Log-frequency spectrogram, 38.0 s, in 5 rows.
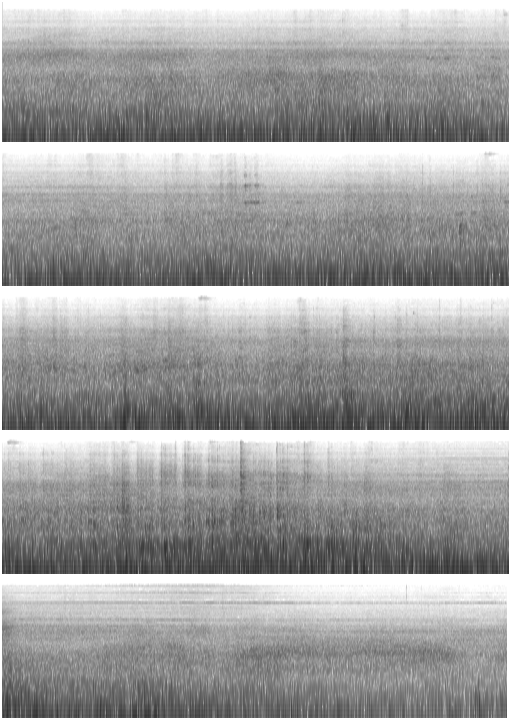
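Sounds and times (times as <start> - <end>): freight train rumbling past: 0.0 - 38.0
wheels clicking and clacking: 9.4 - 34.1.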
